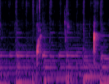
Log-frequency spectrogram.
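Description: Two small water plops, each a quick rising blip, about a second in and near the end, as a pet hedgehog paddles in shallow bath water, over soft background music.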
